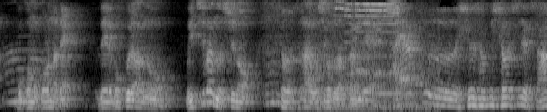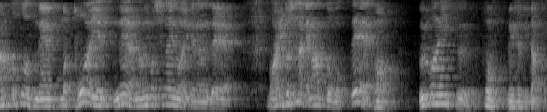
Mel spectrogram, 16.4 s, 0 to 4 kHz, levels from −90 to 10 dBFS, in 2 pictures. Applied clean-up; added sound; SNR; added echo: none; Traffic noise, roadway noise / Vehicle horn, car horn, honking; 2 dB; reverberation time 0.7 s.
